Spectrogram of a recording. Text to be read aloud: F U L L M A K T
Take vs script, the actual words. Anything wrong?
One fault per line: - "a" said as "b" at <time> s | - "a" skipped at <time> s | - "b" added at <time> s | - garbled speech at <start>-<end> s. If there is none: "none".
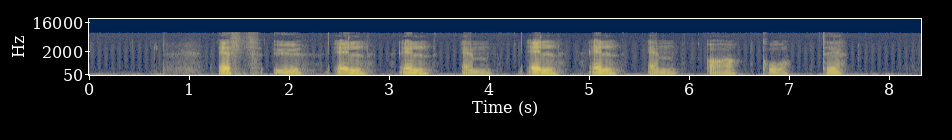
- "L L M" added at 4.4 s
